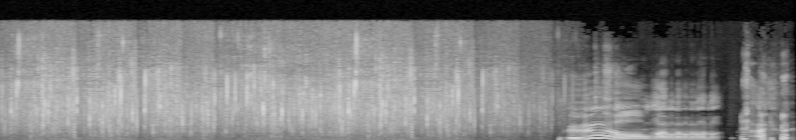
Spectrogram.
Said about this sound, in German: Das klingt ziemlich abgefahren. Ja, das ist tatsächlich das Geräusch, das Regenwürmer machen, wenn sie durch das dunkle Erdreich ziehen, wenn sie sich da durchfuttern. Und das hat der Künstler und Ökologe Markus Mäder aufgenommen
